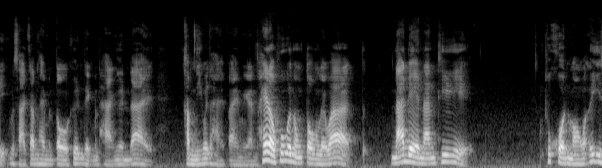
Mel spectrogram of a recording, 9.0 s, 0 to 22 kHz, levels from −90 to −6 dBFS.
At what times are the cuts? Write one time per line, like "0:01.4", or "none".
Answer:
0:03.7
